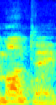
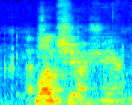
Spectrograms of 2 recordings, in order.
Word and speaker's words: Marisa Monte: I'm going to be saying Monte because that's what everyone says here. Marisa Monte. Munchie. If I say it right, nobody listening will know who I'm talking about.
